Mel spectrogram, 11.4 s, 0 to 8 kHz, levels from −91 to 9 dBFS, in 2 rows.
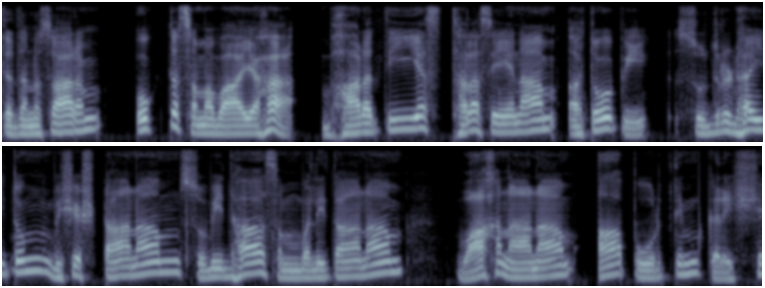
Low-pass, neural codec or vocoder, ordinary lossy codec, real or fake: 7.2 kHz; none; none; real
